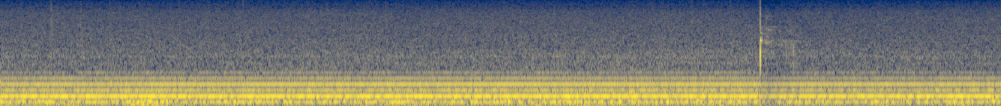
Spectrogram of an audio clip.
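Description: A steady hum made of several fixed tones over a low rumble, unchanging throughout, with a single sharp click about five seconds in.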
